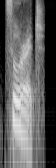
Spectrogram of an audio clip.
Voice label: "sewerage", Indian

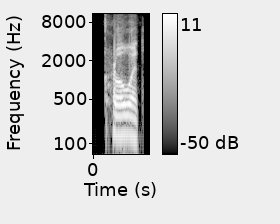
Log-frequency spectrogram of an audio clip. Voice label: "Croat", American

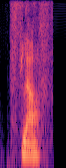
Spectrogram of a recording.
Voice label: "fluff", Indian

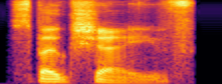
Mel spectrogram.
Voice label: "Spokeshave", British

